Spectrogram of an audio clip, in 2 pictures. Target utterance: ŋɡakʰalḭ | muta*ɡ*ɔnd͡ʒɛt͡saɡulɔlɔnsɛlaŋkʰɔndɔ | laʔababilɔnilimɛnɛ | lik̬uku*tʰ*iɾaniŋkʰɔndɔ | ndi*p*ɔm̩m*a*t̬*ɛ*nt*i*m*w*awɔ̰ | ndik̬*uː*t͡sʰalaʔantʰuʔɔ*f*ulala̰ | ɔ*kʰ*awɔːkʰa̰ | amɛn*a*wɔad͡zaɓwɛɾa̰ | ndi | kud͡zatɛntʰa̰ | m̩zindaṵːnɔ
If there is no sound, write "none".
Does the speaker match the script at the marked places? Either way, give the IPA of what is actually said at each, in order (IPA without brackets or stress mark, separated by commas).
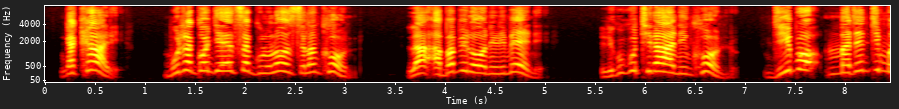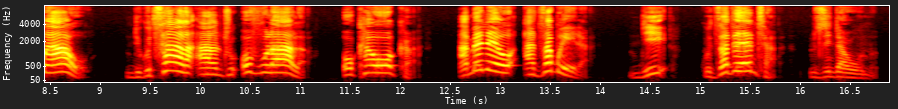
ɡ, tʰ, p, a, ɛ, i, w, u, v, kʰ, ɛ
